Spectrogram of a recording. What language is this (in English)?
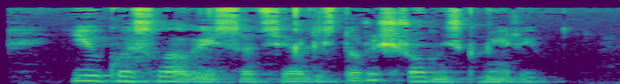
Georgian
